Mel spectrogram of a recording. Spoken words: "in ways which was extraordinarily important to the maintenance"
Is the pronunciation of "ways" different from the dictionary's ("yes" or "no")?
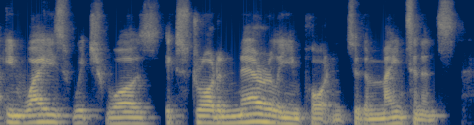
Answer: no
